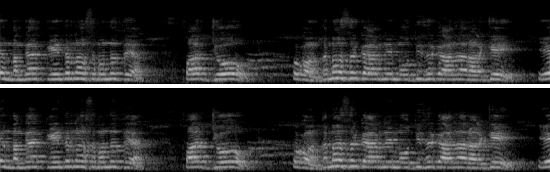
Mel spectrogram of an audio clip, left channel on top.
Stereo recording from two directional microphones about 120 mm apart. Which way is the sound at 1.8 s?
15° left (ahead or behind).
